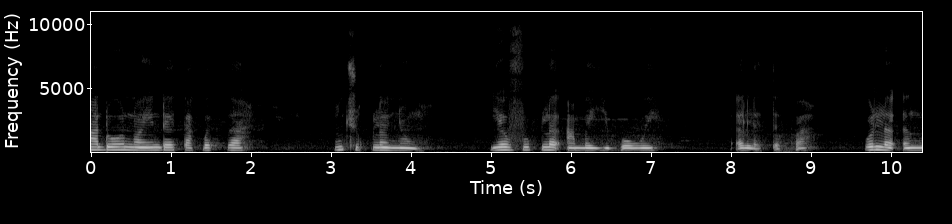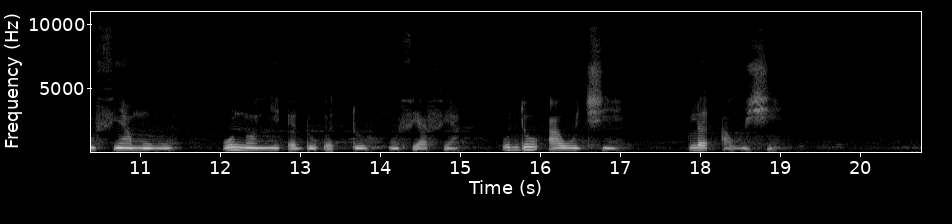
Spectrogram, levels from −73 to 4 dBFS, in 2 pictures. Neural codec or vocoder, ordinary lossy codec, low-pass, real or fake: none; Opus, 64 kbps; 9.9 kHz; real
